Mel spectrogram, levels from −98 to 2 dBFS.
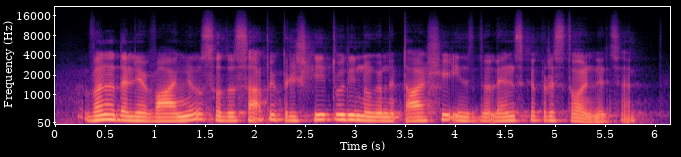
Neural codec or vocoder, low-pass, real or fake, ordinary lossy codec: autoencoder, 48 kHz, 32 numbers a frame, DAC-VAE, trained on Japanese speech; 19.8 kHz; fake; none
